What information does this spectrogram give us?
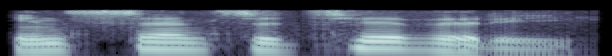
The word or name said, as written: insensitivity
